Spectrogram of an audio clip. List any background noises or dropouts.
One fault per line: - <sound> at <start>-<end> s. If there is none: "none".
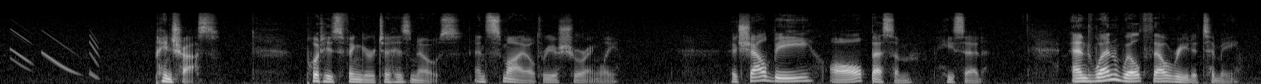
- chirp at 0.1-1.0 s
